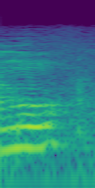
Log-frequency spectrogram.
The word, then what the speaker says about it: mu: través de un símbolo una letra griega que se llama mu o que a veces se pronuncia también como New y que quiere decir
